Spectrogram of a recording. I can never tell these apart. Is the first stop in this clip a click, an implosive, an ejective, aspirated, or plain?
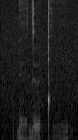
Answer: implosive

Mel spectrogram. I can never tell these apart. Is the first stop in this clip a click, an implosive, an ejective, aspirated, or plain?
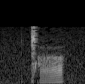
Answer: click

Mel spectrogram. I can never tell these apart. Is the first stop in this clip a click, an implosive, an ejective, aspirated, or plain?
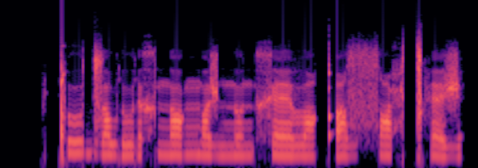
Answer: click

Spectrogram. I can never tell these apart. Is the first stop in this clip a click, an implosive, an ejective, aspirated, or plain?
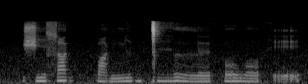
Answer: plain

